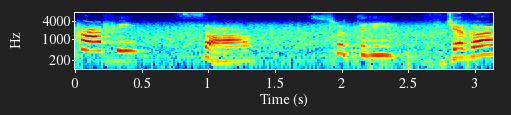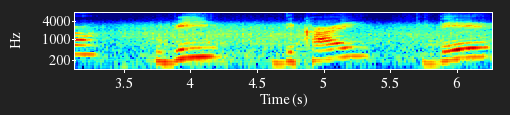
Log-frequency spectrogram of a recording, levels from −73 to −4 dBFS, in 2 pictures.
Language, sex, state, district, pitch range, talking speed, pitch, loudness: Hindi, female, Chandigarh, Chandigarh, 215-315 Hz, 65 wpm, 265 Hz, -16 LUFS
